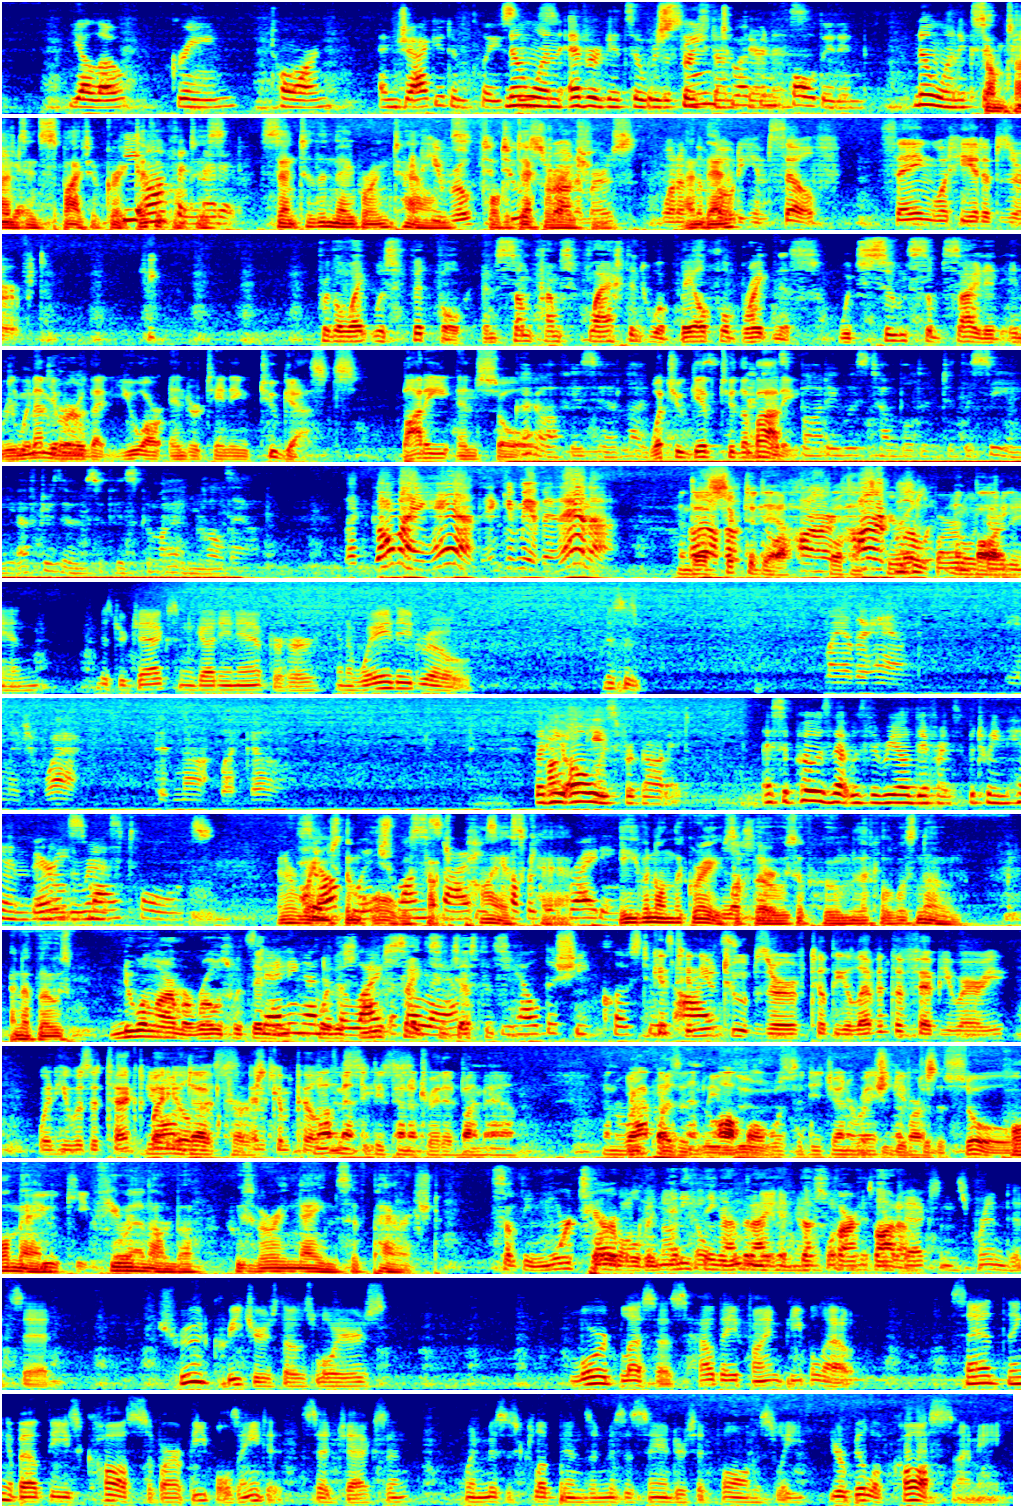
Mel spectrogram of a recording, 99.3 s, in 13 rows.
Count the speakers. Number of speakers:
10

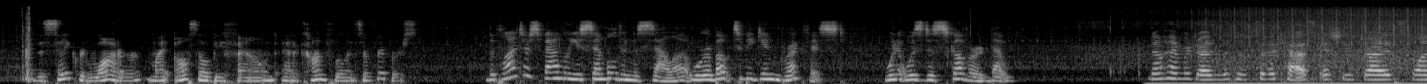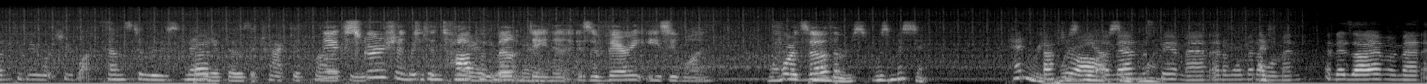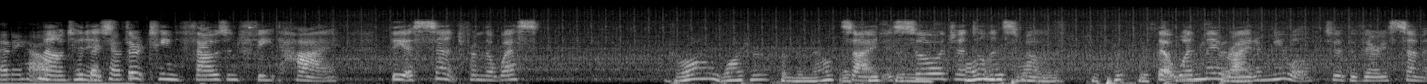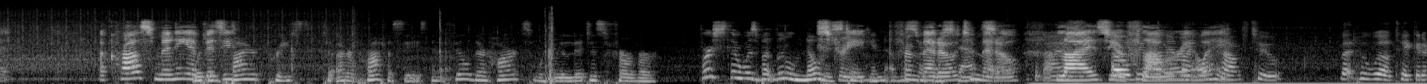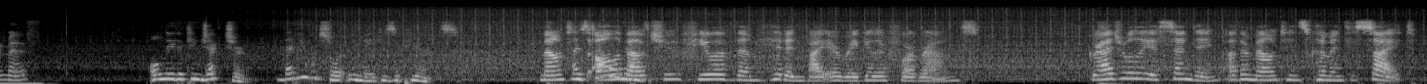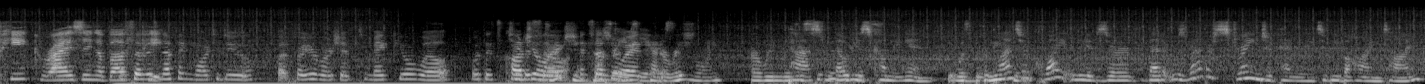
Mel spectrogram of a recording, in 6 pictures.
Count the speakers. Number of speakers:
5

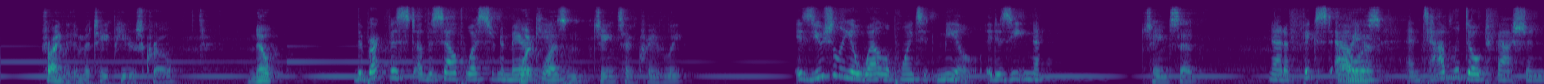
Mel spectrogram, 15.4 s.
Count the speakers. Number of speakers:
2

